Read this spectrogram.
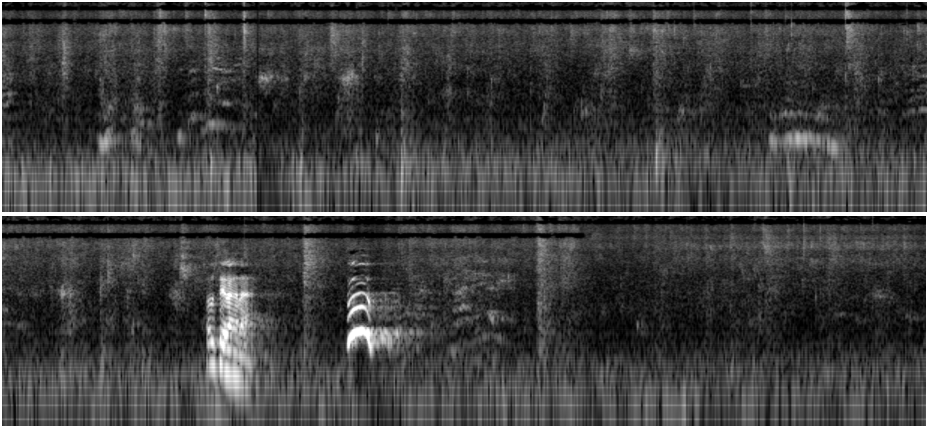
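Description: Water trickles and splashes over rocks.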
